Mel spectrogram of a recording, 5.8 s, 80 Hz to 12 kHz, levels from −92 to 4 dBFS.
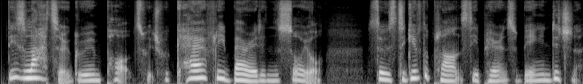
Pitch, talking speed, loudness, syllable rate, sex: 205 Hz, 235 wpm, -20 LUFS, 6.9 syllables/s, female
